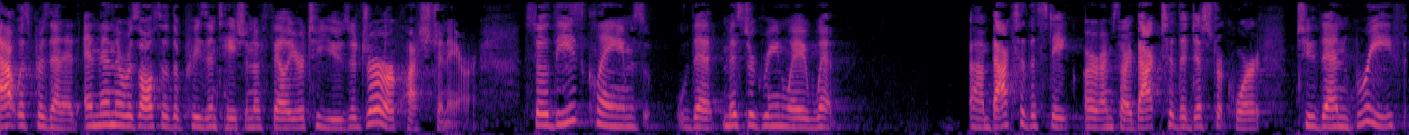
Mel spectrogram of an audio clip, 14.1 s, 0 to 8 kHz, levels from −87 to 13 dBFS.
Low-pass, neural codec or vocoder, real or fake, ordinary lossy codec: 7.2 kHz; none; real; MP3, 32 kbps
